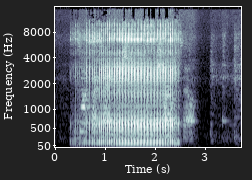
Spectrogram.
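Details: Boston Terrier snoring: a loud, rattling, buzzy breath sound of about two seconds with a fluttering quality.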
